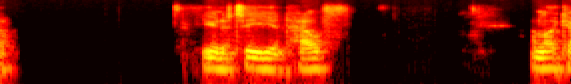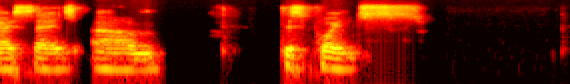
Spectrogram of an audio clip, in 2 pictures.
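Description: A man speaks calmly and closely through a microphone, in short phrases with pauses.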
